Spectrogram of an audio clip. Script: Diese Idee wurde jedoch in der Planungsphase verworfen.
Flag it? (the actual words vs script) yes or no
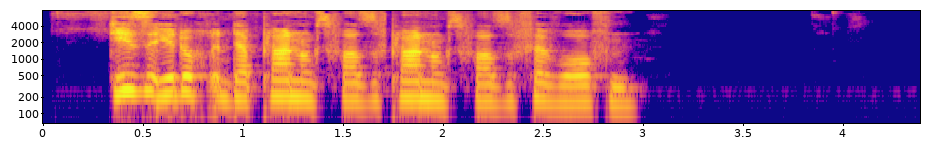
yes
